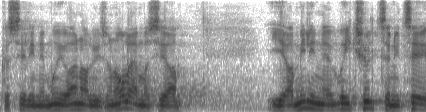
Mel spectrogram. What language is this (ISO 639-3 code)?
est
